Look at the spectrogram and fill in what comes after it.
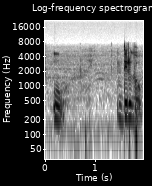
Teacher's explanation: जीभ के पश्च भाग से उच्चारित होने वाला स्वर है उ, दीर्घऊ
